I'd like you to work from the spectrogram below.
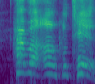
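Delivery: mock high stage voice.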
